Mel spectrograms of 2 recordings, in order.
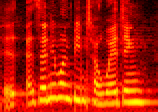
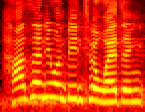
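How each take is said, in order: First: Said in the usual way. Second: Higher, louder call to the room; louder repeat. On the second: Real, not acted. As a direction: call it out again so the back rows answer. Repeats question to get response.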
